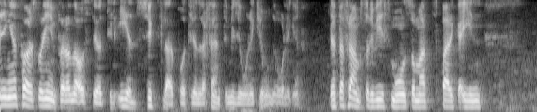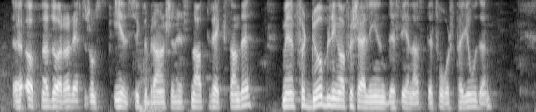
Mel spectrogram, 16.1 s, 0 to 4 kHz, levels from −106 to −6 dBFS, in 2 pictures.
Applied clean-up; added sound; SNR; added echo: classical method log-MMSE.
